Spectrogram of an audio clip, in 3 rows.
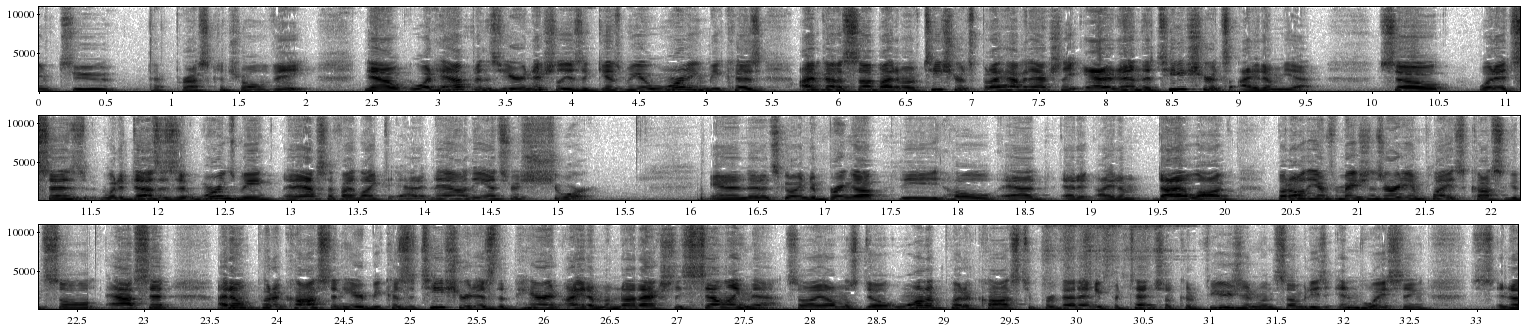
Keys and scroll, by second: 0.3 ctrl+v.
